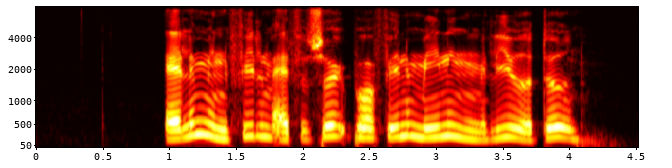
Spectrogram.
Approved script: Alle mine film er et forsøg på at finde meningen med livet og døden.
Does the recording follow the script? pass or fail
pass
